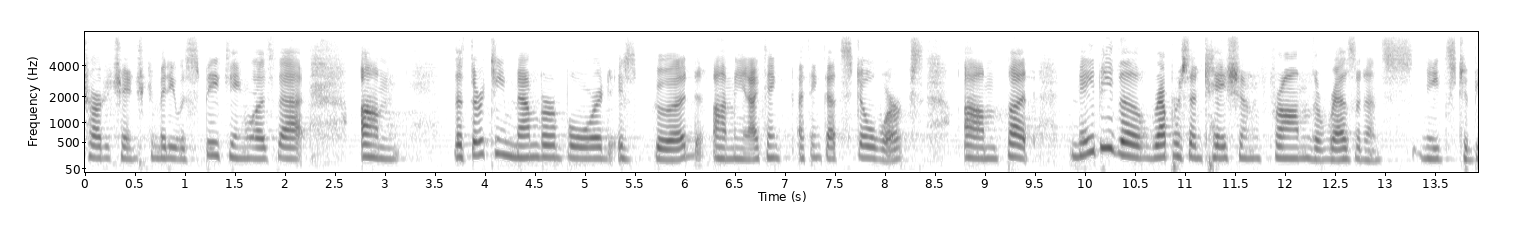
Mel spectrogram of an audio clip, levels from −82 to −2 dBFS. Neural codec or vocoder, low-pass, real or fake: codec, 44.1 kHz, 7.8 kbps, Pupu-Codec; 7.2 kHz; fake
